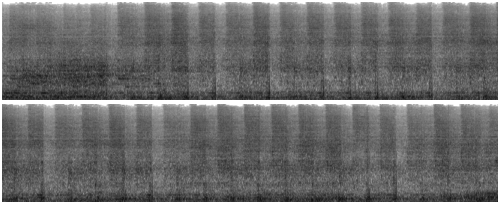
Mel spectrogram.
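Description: Techno DJ set played loud over a club sound system, driven by a steady kick drum at about two beats a second.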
